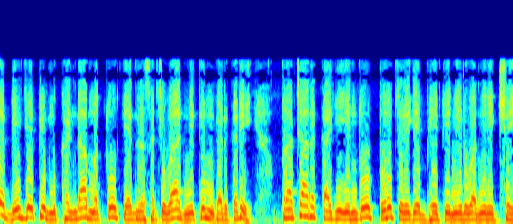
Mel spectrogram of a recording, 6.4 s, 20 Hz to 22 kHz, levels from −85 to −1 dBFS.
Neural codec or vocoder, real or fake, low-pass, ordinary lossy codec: none; real; 7.2 kHz; none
